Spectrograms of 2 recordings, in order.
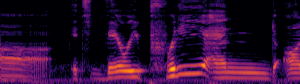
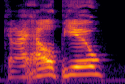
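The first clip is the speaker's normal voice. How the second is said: put-on old halfling woman voice, higher and louder; 8 semitones higher, 16 dB louder than usual. Voicing a grandma-like halfling lady greeting the players: voicing a grandma-like halfling lady. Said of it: "she just looks at you and goes".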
